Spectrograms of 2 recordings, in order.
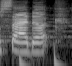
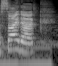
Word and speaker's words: Psyduck: spell it right and if I don't say the P sound for the silent P it doesn't go in the word once I spell it okay okay cool um all right so a Psyduck a Psyduck is gonna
